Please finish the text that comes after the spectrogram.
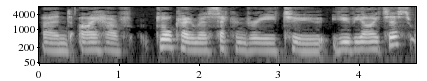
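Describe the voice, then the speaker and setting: A woman's voice: low-pitched, fairly even intonation, slow pace, darkish tone. Thoughtful woman in her fifties. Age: 50s. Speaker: former doctor. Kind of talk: personal testimony.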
